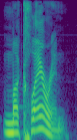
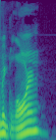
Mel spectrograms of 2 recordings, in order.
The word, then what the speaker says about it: McLaurin: Is it McLaurin? – No, it's Terry McLaurin. It's pronounced McLaurin. I am a fan. Got bad news. Got bad news. Did some research during the break. It is indeed Terry McLaurin, not Terry McLaurin.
